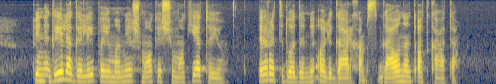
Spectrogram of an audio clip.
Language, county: Lithuanian, Kaunas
